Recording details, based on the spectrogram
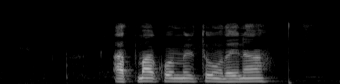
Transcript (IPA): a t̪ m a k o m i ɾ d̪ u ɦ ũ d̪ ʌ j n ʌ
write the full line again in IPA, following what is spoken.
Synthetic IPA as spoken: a t̪ m a k o m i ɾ t̪ u ɦ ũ d̪ ʌ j n ʌ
